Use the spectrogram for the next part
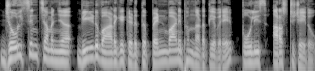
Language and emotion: Malayalam, neutral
